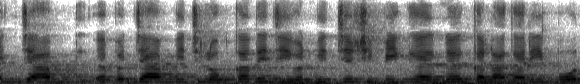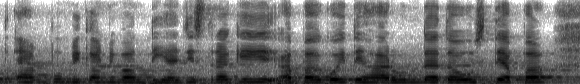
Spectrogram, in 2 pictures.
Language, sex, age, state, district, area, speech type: Punjabi, female, 30-45, Punjab, Mohali, urban, spontaneous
